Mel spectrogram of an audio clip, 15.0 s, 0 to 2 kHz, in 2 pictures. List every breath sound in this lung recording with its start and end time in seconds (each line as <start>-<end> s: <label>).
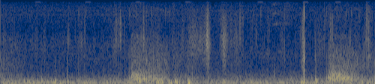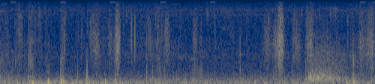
2.34-4.01 s: inhalation
6.37-7.71 s: inhalation
13.49-15.00 s: inhalation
